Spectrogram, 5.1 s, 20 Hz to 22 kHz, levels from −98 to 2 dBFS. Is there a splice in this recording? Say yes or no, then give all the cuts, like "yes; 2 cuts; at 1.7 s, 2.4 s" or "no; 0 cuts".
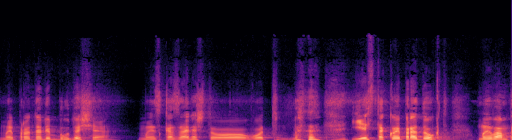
no; 0 cuts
